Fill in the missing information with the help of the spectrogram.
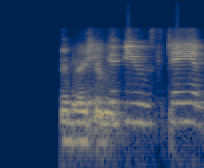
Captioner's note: audience cheers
